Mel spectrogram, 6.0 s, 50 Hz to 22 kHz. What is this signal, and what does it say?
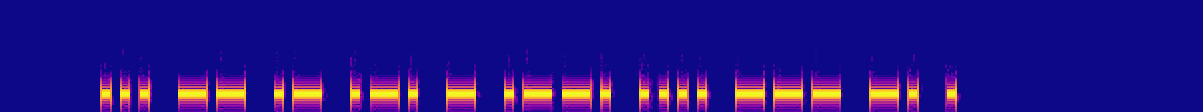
Morse code, heard as a keyed tone, about 25 wpm, 690 Hz. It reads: SMARTPHONE
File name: 10 Letter Words - First 3 Letters Given - 25wpm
